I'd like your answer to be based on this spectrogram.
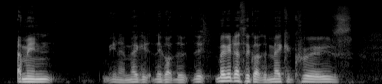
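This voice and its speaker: A man's voice at a medium pitch. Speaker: magazine reviews editor, co-host. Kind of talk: casual chat, podcast. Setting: echoey boardroom.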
